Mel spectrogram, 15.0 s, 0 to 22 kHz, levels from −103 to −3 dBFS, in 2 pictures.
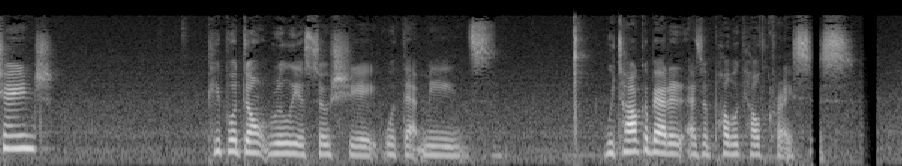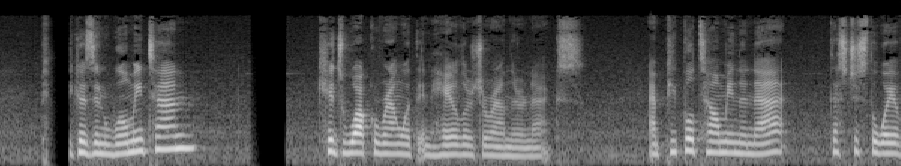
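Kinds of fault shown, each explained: Repeated stalls (stutter): Late packets kept emptying the jitter buffer. The sound hitches at nine points from 6.49 to 7.32 s, the longest 124 ms, and eight brief ones from 8.86 to 9.59 s.
Call audio freeze: The sound trails off into silence, then resumes unchanged, for 194 ms at 7.91 s and 304 ms at 9.61 s. The likely cause is held-up packets draining the buffer.
Jitter buffer slow-down: Repeated pitch periods stretch the sound from 10.91 to 12.13 s. It plays at 91% speed, about 114 ms longer, with the same pitch.
Jitter buffer speed-up: Trimmed pitch periods hurry the sound from 13.80 s to the end. It runs at 110% speed, with roughly 150 ms cut.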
